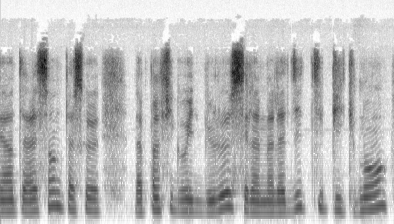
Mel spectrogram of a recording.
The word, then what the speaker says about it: pemphigoïde: Le traitement pour la pemphigoïde bulleuse, je l'ai déjà bien prononcé, c'est déjà quelque chose. – Alors, on dit plutôt pemphigoïde.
